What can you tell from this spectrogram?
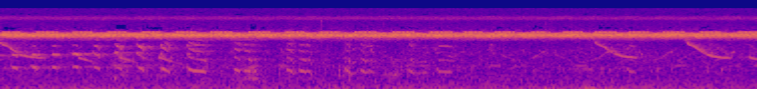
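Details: Evening crickets keep up a steady high-pitched ringing. Over it, birds give a dense burst of quick chirps and falling whistles, then a few longer swooping notes near the end.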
